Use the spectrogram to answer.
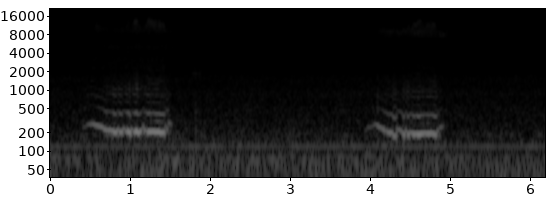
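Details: Noodle, a cat, snoring softly in sleep: two soft, rumbling, slightly whistling breaths about four seconds apart.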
